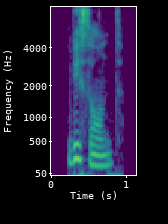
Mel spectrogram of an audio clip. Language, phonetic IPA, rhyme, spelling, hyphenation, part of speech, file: Hungarian, [ˈvisont], -ont, viszont, vi‧szont, adverb / conjunction, Hu-viszont.ogg
- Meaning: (adverb) 1. same to you, likewise 2. vice versa, in the other direction, the other way round 3. again; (conjunction) however, but, still, on the other hand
